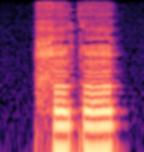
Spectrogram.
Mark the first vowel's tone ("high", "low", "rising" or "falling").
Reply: high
